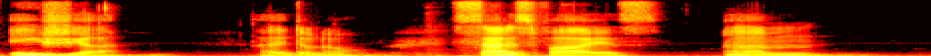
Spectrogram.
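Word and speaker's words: Aja: Steely Dan album whose name is pronounced Asia I don't know satisfies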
